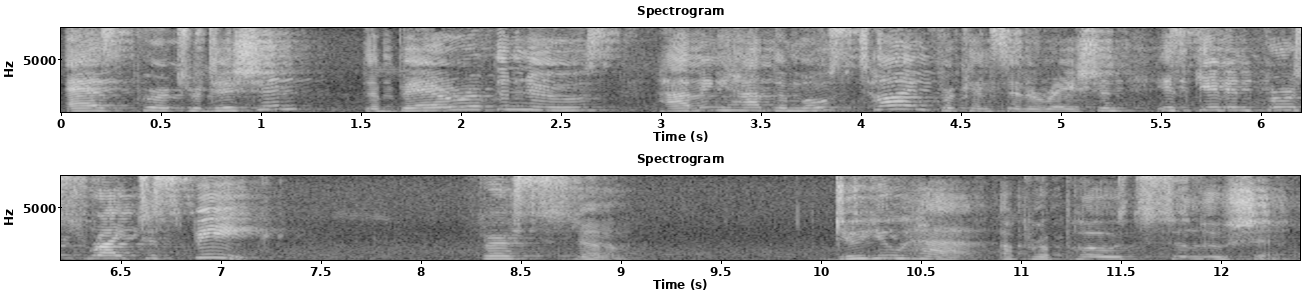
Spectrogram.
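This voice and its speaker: A woman's voice: fairly high pitch, lively intonation, a little hiss or hum. Woman as a solemn old village matriarch, echoey. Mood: solemn, presiding. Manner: formal, measured, stately. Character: solemn, dutiful elderly female village leader, a grandmother. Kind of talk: dramatic fantasy audio drama acting.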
